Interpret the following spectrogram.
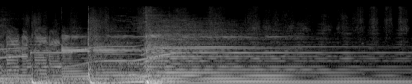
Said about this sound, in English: I'm finding it's the only thing to get off this acrylic paint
